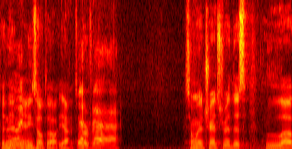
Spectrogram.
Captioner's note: laughs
